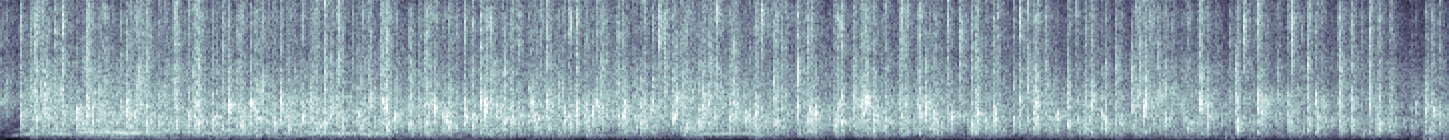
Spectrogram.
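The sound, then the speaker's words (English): A crowd claps steadily and loudly for several seconds, a dense wash of many hands applauding as a formal round of applause for guest Oren Eini, holding an even intensity throughout without any voices rising above it. “And with that, a formal round of applause for Mr.”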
